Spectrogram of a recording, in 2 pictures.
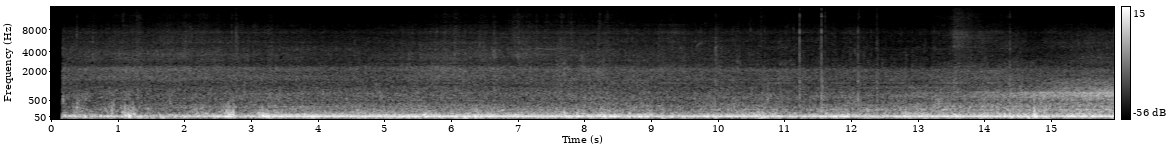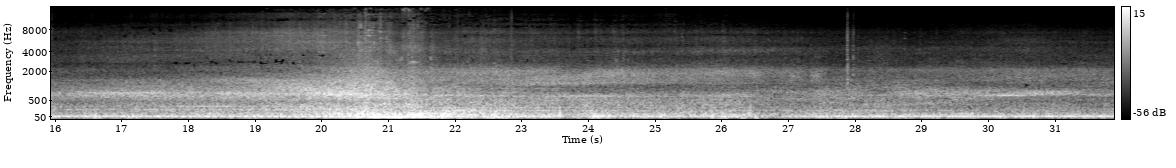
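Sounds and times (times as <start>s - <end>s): traffic rumble: 0.2s - 31.9s
vehicle passing: 13.5s - 31.9s.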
